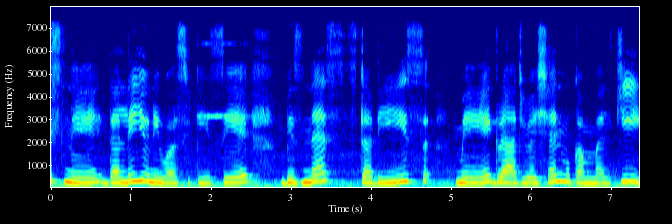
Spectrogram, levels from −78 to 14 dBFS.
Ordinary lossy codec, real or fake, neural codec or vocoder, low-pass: none; real; none; 7.2 kHz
